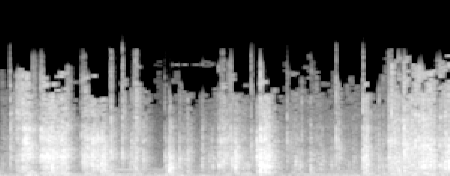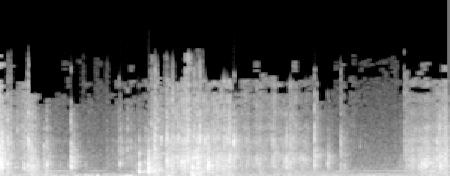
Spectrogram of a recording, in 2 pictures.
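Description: Wrapping paper crinkling and tearing as it is pulled off a small, heavily taped gift box, a dense crackle that dies down about five seconds in.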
